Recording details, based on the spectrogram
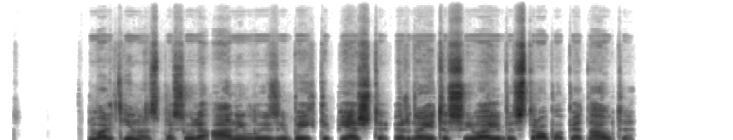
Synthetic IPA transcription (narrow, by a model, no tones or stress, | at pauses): mɐɾʲt̪ʲiːnɐspɐsʲuːlʲeʔɑːnɐɪlˠʊjzʊɪbɐɪkt̪ʲɪpʲiɛʃʲt̪ʲɪ̰ʔɪɾnʊɛɪt̪ʲɪsʊjuɔjɪbʲɪst̪ɾɔpɐpʲiɛt̪ɑˑʊt̪ʲɪ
